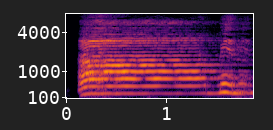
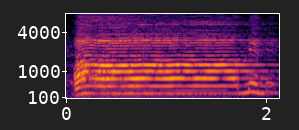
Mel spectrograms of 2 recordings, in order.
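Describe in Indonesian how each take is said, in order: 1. Vokal pertama panjang, yang kedua pendek. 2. Vokal pertama panjang, yang kedua pendek.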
